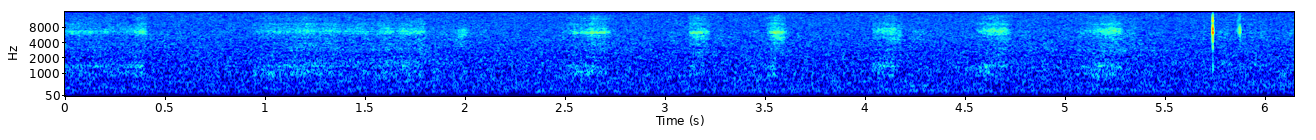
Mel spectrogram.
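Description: Pencil scratching faintly on paper in short, repeated sketching strokes. A single sharp click comes near the end.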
